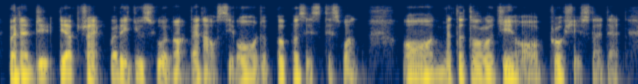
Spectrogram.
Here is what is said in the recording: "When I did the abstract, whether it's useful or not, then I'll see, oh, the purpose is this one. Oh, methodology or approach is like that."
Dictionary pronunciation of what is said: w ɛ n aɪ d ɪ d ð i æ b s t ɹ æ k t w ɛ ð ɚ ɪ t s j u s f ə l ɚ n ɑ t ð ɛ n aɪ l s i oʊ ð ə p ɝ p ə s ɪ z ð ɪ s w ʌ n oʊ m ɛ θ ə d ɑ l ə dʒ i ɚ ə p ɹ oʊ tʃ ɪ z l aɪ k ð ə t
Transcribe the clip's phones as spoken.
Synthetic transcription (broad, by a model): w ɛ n aɪ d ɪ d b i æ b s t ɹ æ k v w ɛ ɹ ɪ j u s f ə l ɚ n ɑ t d ɛ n aɪ w s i oʊ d ə p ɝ p ə s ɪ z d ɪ s w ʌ n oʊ m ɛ t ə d ɑ l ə dʒ i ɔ ə p ɹ oʊ tʃ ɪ s l aɪ k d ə t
